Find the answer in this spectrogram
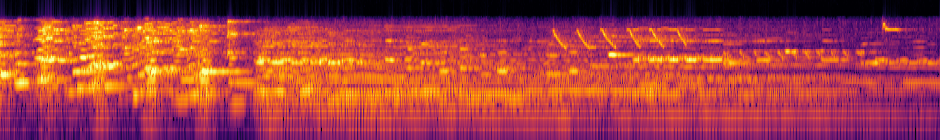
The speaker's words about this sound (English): listen to that bird. Oh, it's beautiful. You know, dear, there's something wonderful about a bird.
